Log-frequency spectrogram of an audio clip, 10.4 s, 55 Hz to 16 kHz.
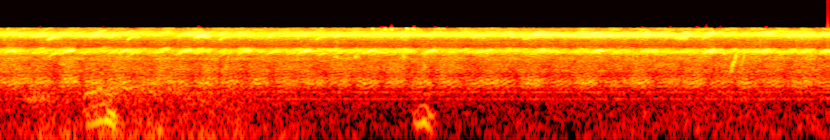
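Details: At Gowrie dam on Djuma Game Reserve, Sabi Sand Wildtuin, South Africa, 17 December 2020, lioness Talamati gives contact calls before arriving: two fairly faint low moaning grunts about four seconds apart, under a constant shrill insect or frog chorus.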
